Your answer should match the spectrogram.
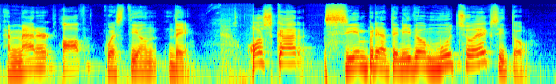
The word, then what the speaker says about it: Oscar: Oscar, fíjate cómo pronunciamos esta este nombre, Oscar es Oscar. La O casi como una A y la A casi una O porque se la come la R.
